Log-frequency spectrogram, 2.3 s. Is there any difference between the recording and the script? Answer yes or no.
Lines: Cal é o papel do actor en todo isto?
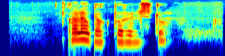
yes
